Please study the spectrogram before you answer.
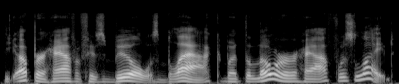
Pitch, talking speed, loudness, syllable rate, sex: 140 Hz, 210 wpm, -19 LUFS, 4.3 syllables/s, male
